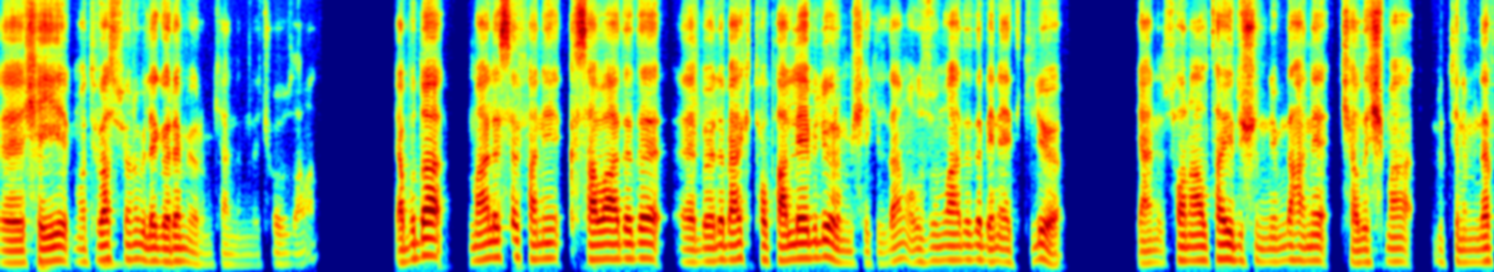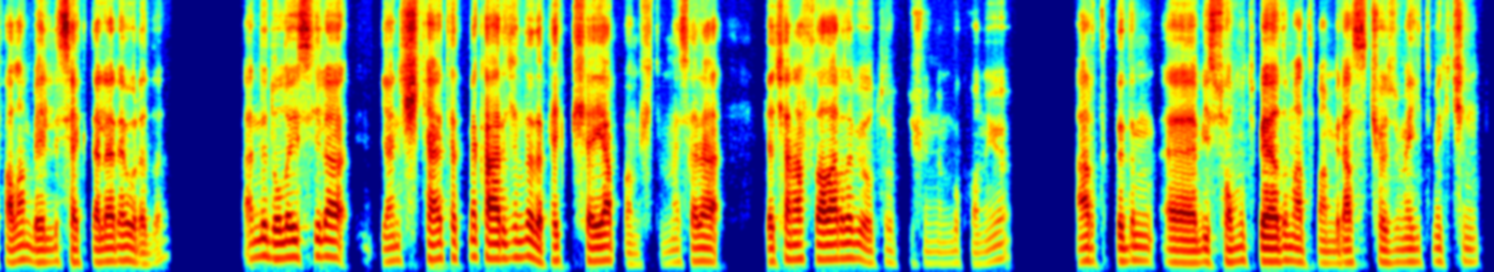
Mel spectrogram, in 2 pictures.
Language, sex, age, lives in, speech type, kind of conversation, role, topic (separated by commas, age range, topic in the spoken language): Turkish, male, 20-24, Poland, conversation, advice, user, Motivasyonum düştüğünde ne yapabilirim ve alternatif planları nasıl oluşturabilirim?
